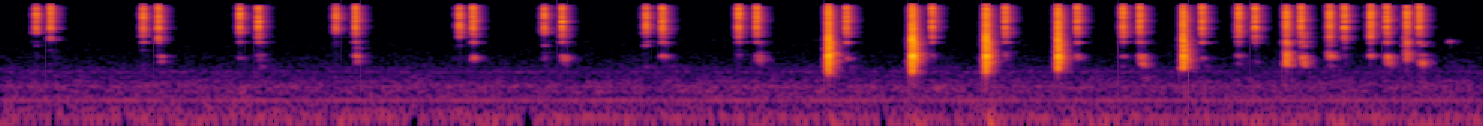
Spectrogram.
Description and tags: Mouse clicks sound
clicking, sound, Mouse, clicks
